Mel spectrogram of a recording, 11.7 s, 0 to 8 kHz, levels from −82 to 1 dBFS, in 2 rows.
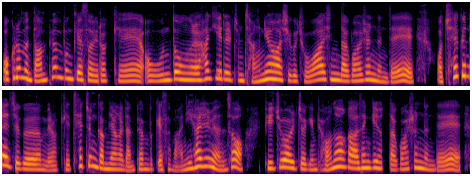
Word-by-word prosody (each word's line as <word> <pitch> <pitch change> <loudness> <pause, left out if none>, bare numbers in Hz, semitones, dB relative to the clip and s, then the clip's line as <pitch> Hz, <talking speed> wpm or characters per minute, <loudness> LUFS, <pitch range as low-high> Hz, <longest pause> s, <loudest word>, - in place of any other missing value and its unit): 어 255 - +2
그러면 305 -5 +3
남편분께서 240 - 0
이렇게 195 -1 -3
어 195 - -2
운동을 230 +3 +2
하기를 275 -1 -1
좀 210 -2 -2
장려하시고 210 +3 +2
좋아하신다고 210 0 +1
하셨는데 195 -5 0 0.3
어 170 - -2
최근에 345 - +3
지금 185 - 0
이렇게 155 +3 -7
체중 300 - -1
감량을 190 -5 0
남편분께서 180 +3 -5
많이 155 +6 -4
하시면서 255 - +2 0.3
비주얼적인 215 -5 +1
변화가 225 - +1
생기셨다고 220 -6 -1
하셨는데 180 -7 -2
210 Hz, 395 characters per minute, -22 LUFS, 185-245 Hz, 0.3 s, 그러면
